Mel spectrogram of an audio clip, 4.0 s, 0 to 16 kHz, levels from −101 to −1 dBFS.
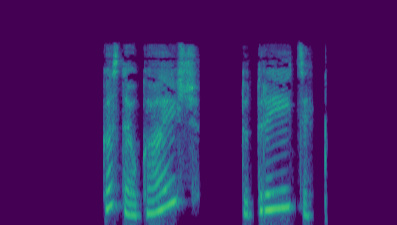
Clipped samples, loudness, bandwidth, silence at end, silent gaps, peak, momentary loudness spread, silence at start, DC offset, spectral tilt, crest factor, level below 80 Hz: under 0.1%; -36 LUFS; 7.6 kHz; 0.85 s; 2.01-2.42 s; -22 dBFS; 14 LU; 1.05 s; under 0.1%; -3 dB/octave; 18 dB; -80 dBFS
